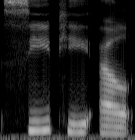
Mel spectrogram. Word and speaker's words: CIPLE: And as we always have to stress, let's make sure we're all saying it correctly. It's CPL. CPL.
